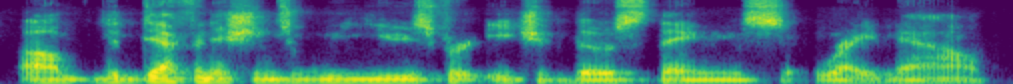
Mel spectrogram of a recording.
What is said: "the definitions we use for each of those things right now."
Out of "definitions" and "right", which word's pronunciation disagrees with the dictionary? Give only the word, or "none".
none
